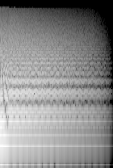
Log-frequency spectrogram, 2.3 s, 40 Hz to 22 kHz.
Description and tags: Cartoon, Stunned 01
rpg, hit, nostalgic, character, nostalgia, colossus, stun, cartoon, stunned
